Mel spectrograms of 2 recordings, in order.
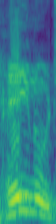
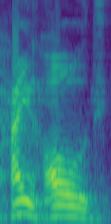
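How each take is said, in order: First: The name is said in a Portuguese way. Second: The name is said in a German way.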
